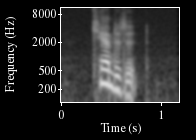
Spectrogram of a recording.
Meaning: 1. A person who seeks to be elected or appointed to a position or privilege 2. A person who is thought likely or worthy to gain a position or privilege 3. A participant in an examination
- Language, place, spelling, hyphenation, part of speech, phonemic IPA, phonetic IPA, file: English, California, candidate, can‧did‧ate, noun, /ˈkæn.dɪ.dɪt/, [ˈkɛən.dɪ.dɪt], En-us-candidate.ogg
